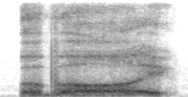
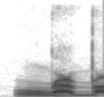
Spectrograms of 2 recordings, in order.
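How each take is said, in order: First: It is said in a Batman voice. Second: It is said in a Bane voice.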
